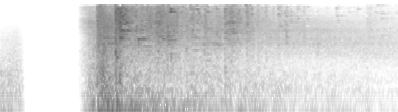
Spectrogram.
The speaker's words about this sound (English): In our empty house, a mirror came unhooked by itself and smashed on the floor in a thousand smithereens.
